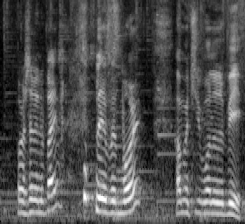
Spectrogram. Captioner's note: laughs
